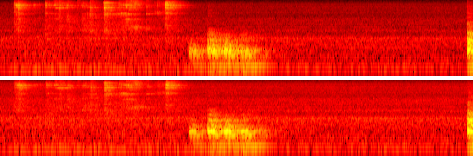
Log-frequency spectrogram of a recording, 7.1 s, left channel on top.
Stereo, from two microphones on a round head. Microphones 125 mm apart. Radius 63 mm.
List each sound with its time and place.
0.2 s keys jangling: 60° left (ahead or behind), 0.7 m; by 2.7 s 70° left (ahead or behind), 2.0 m
2.8 s knocking: 70° left (ahead or behind), 0.9 m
